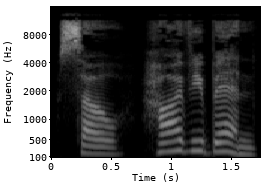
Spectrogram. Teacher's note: a warm so how have you been with a slight stress on have sounds genuinely interested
